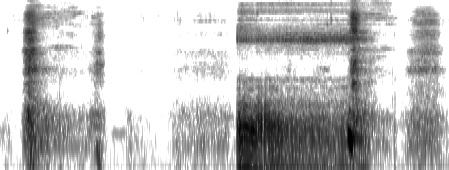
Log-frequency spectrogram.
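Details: A sleeping adult man's loud, rattling inhaled snore with short snorts and quieter breaths between, loud enough that his wife sleeps on the couch; snoring.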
